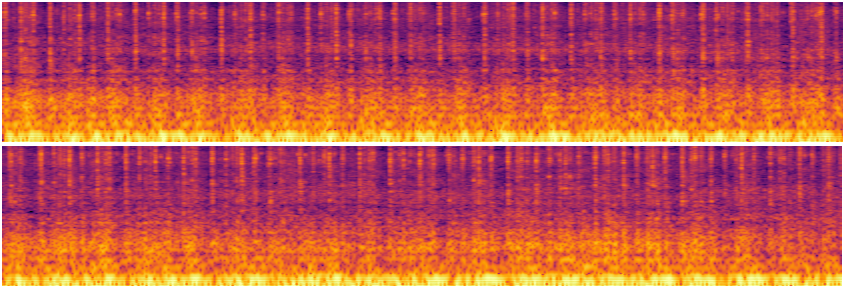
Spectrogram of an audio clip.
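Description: Fast, steady ticking, roughly three per second, sits over the idling engine's rumble; an abnormal tick whose cause remains uncertain. Cause suspected, not confirmed.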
